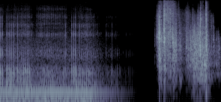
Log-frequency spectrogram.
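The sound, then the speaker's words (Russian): A cat purring as it lies beside someone in bed, a soft, low, rhythmic purr that carries for about two seconds and fades out, followed by a short silence and then a brighter burst of noise. “Кот Мяв уютно мурлычет рядом с ней.”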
